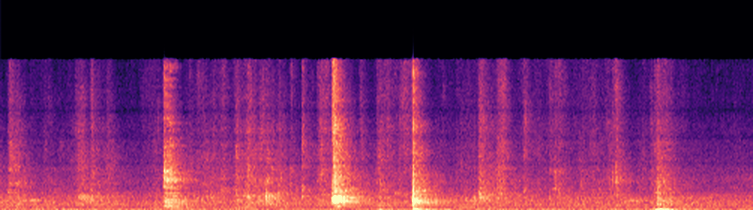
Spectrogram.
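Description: Chicken pieces with bell pepper and onion sizzling in a stainless steel wok: a steady hiss broken by four sharp pops or knocks, the loudest about a third of the way in.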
